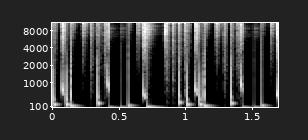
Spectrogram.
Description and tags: processed with a KP3.
breakbeat, fast, glitch, processed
